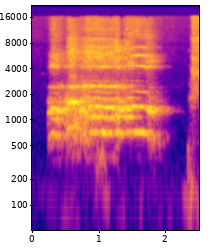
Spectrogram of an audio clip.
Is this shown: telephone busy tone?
no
